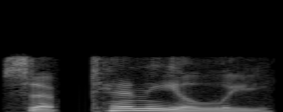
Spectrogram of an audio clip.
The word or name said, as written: septennially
